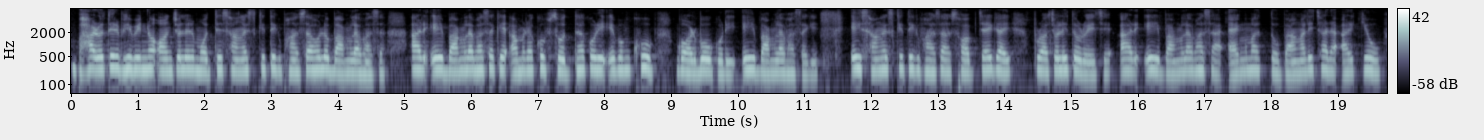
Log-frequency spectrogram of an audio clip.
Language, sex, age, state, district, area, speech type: Bengali, female, 18-30, West Bengal, Nadia, rural, spontaneous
